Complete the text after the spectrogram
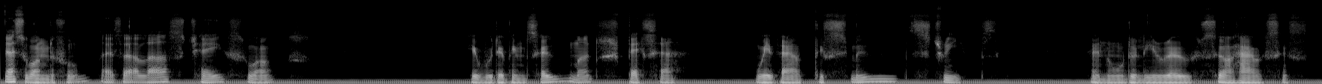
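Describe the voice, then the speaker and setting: Slow, low-pitched, and darkish, a man's voice brings to life a predatory under-the-bed monster in a horror roleplay, with slight background noise behind him. He taunts the listener in a mock-sweet, savoring way that feels sinister and full of anticipation.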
